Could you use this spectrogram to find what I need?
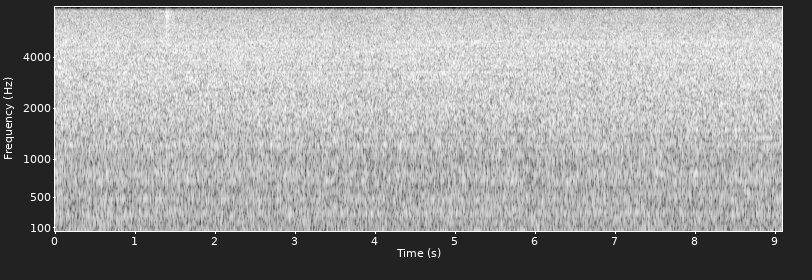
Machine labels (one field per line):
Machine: fan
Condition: abnormal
